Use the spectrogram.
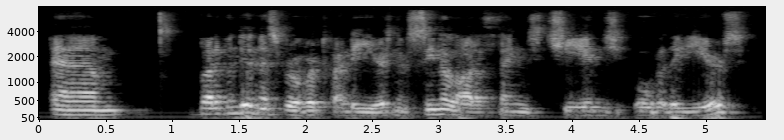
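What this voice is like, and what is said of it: Strong accent. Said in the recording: “my accent is quite strong at times”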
